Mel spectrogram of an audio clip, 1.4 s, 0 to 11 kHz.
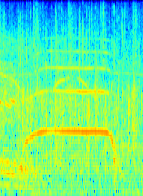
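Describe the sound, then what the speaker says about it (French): A crowd applauding steadily at a 2.5-litre hydroplane racing final in Valleyfield, with a voice speaking over the clapping and a long sustained tone cutting through the middle. "On applaudit encore une fois."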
